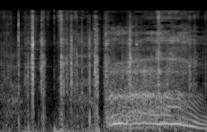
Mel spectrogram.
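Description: A man clears his throat. About a second in he lets out a long groan held at one pitch, which drops away at the end.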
